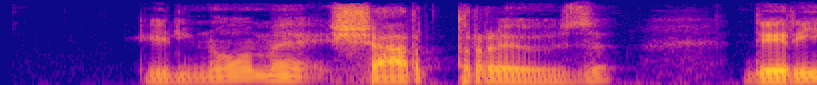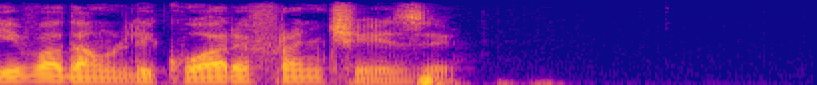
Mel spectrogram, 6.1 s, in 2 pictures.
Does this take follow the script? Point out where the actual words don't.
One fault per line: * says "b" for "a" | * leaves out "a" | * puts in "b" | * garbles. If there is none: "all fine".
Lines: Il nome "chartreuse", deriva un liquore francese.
* puts in "da"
